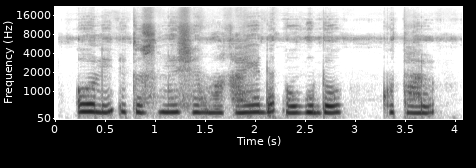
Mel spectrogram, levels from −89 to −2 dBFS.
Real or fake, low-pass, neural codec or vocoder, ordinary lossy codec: fake; none; codec, 44.1 kHz, 3.4 kbps, Pupu-Codec; none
